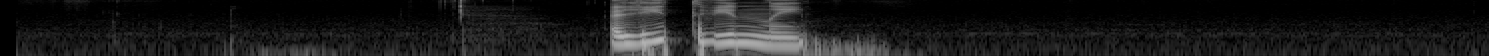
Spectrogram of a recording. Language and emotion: Russian, neutral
